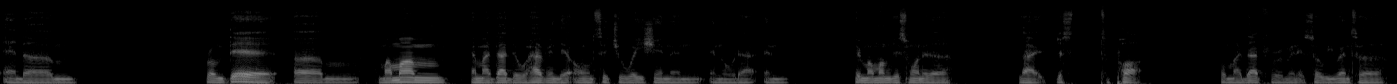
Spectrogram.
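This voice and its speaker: A young man from Congo with a London accent, whose first language is French, telling stories of his childhood in a relaxed, laid-back way. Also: low voice, a little slow, dry recording, clean studio sound. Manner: relaxed, laid-back, many fillers like "you know what I'm saying". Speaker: guest. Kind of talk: casual storytelling interview.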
